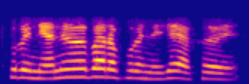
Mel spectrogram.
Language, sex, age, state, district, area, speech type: Bodo, female, 18-30, Assam, Chirang, rural, conversation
